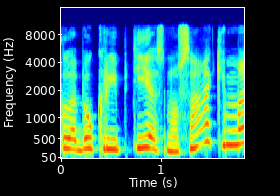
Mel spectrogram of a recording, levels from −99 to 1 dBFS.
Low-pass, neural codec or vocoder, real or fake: 9.9 kHz; none; real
